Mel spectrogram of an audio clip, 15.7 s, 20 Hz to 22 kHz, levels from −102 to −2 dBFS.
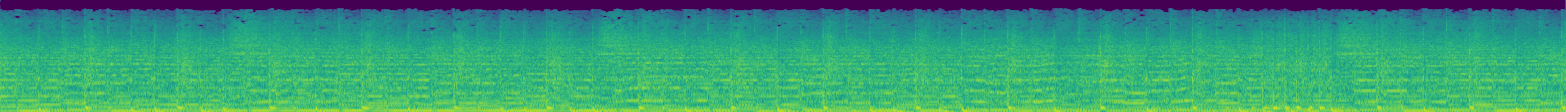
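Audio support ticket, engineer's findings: No audible faults found on review.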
